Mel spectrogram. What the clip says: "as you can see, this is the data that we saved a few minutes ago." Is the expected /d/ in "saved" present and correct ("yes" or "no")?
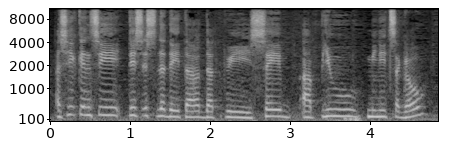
no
